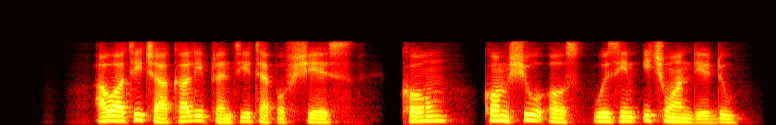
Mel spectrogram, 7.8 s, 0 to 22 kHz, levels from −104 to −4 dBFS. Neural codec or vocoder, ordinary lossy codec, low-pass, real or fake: codec, 16 kHz, 0.2 kbps, FocalCodec; none; 5.4 kHz; fake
